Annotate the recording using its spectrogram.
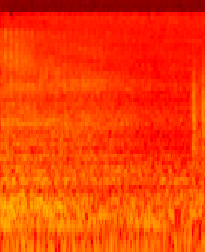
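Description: Low, steady rumbling drone with a faint hiss above it, slowly fading.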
